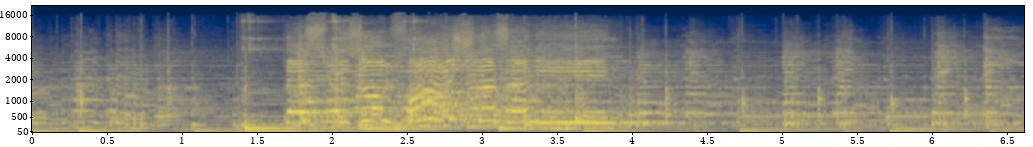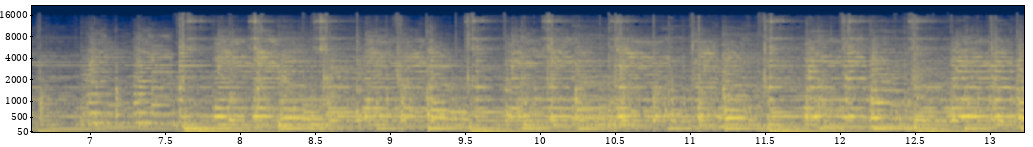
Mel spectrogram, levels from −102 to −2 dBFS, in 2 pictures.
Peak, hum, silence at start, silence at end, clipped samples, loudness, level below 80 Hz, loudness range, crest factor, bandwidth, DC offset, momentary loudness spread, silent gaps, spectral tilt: -2 dBFS; none; 0 s; 0 s; under 0.1%; -16 LUFS; -32 dBFS; 8 LU; 14 dB; 17.5 kHz; under 0.1%; 13 LU; none; -4.5 dB/octave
